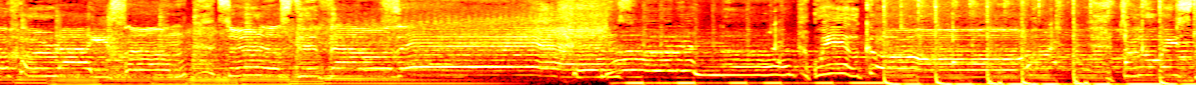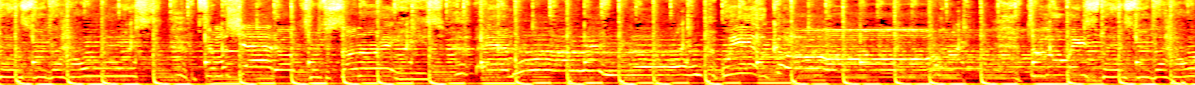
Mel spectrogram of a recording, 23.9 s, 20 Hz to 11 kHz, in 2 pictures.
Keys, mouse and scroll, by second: 3.7 ctrl+alt+scroll up 1, 5.0 scroll down 1, 5.7 ctrl+alt+scroll up 2, 6.7 click, 8.1-23.1 alt+shift+drag.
